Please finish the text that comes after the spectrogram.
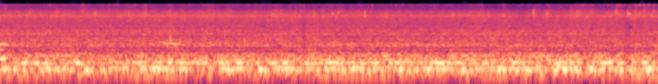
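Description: Aloo puri frying in hot oil, a dense, rain-like crackling sizzle that holds steady throughout at moderate volume.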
